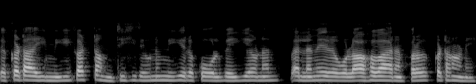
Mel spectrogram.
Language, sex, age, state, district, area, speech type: Dogri, female, 45-60, Jammu and Kashmir, Samba, rural, spontaneous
